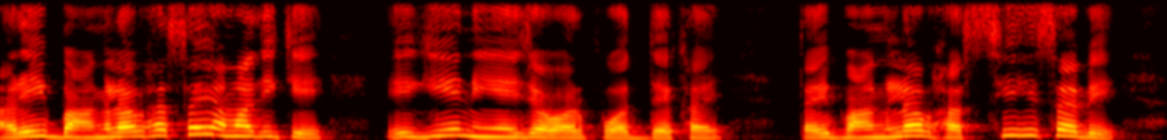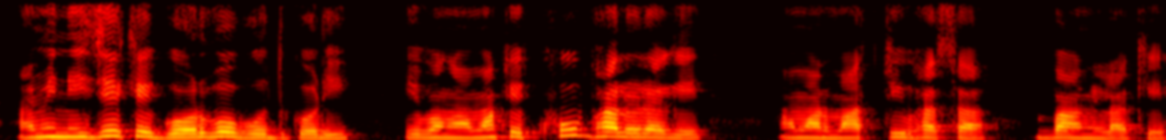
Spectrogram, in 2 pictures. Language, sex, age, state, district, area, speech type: Bengali, female, 45-60, West Bengal, Nadia, rural, spontaneous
